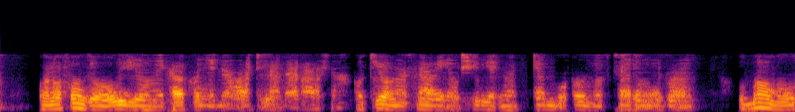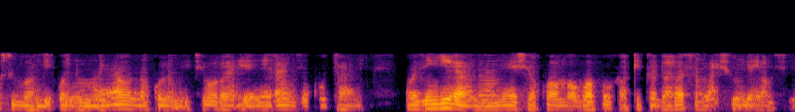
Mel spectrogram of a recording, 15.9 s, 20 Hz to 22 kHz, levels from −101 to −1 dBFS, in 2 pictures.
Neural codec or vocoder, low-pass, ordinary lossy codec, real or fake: codec, 44.1 kHz, 1.7 kbps, Pupu-Codec; 3.6 kHz; AAC, 24 kbps; fake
